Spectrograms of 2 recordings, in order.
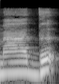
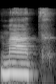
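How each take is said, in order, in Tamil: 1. வார்த்தை 'thu' என்ற குரலுள்ள உயிரொலியில் முடிகிறது. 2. வார்த்தை வெறும் மூச்சுக் காற்றில் முடிகிறது. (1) "மேது து அப்படின்னு சொல்றது இல்ல" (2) "வெறும் காட்டு தான் வரும்"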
